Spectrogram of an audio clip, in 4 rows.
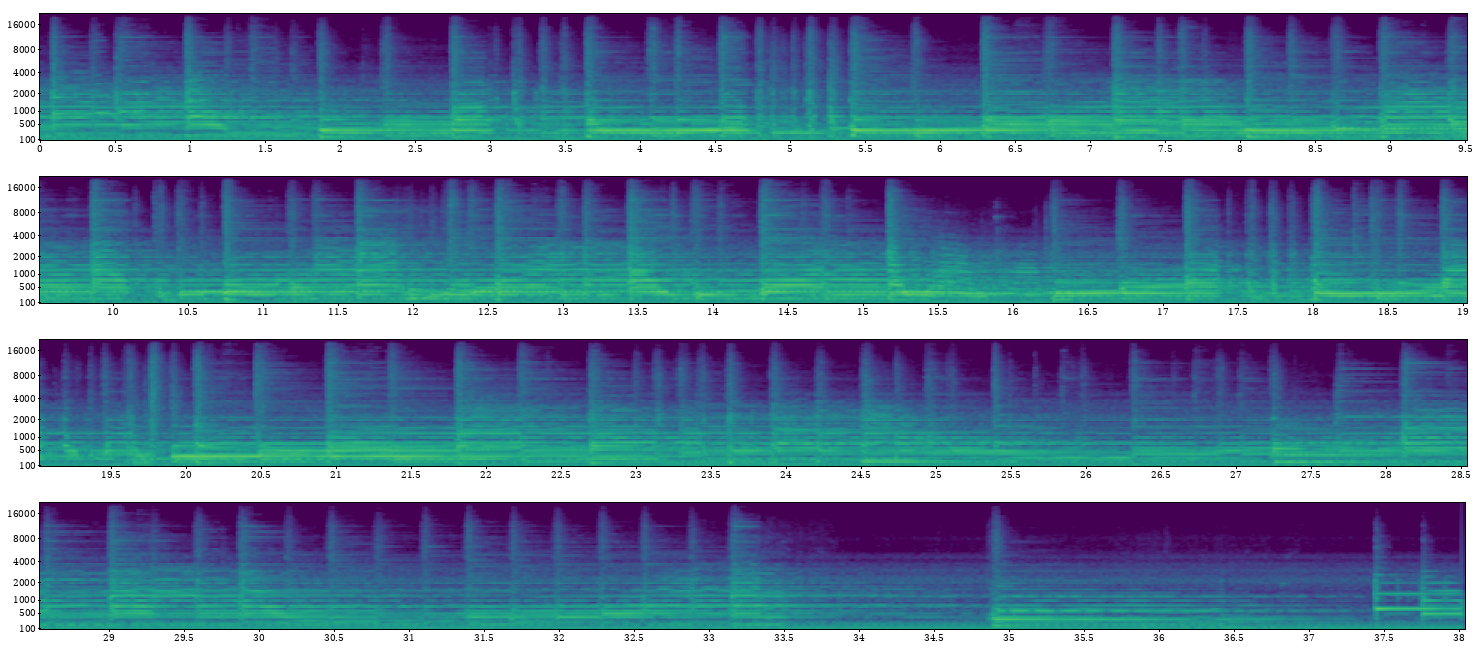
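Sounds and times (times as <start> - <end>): plucked guitar music: 0.0 - 38.0.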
